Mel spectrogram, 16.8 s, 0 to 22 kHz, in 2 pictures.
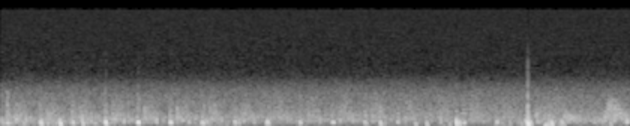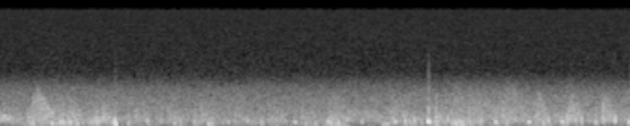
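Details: Fetal heartbeat at 16 weeks of pregnancy heard through a Doppler: rapid, rhythmic whooshing pulses.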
